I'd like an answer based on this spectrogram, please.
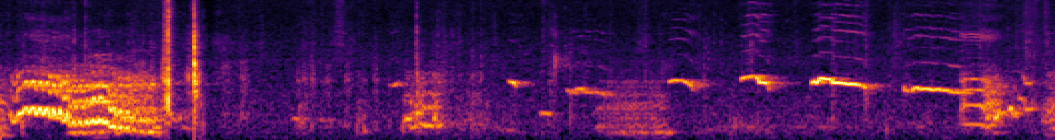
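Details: A four-week-old Parson Russell Terrier puppy lets out a few drawn-out, slightly falling whines after a brief louder scuffle at the start, with quiet spaces between calls.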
